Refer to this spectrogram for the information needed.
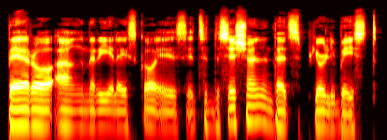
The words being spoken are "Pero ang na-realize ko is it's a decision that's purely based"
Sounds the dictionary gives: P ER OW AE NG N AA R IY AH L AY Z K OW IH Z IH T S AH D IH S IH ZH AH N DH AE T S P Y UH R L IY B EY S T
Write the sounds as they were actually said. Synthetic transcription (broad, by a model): P ER OW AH NG N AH R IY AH L AY S K OW IH S IH T S AH D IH S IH SH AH N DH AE T S P Y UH R L IY B EY S T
